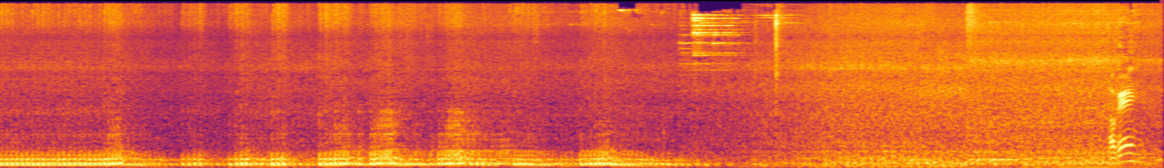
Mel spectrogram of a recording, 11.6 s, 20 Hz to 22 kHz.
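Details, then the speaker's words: Yamaha Aerox 155 scooter after a total electrical failure, fixed by reconnecting a disconnected cable in the ignition circuit and charging the battery; low even thrum settling to steady idle, normal start. "the motorbike can start the engine."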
